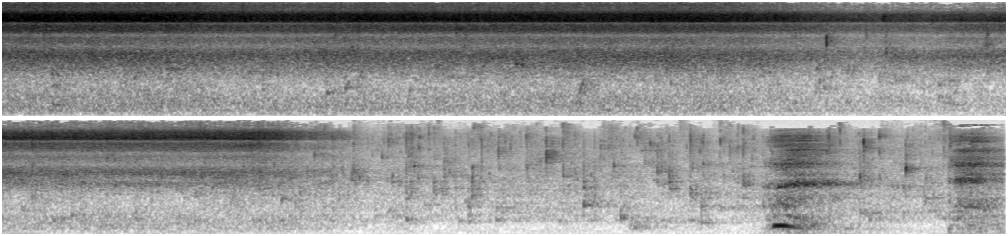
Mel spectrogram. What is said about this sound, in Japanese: それではシャワーをかけたところで、今度はタオルにたっぷりと泡を作りまして、そしたら泡まみれにして、では参りますね。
